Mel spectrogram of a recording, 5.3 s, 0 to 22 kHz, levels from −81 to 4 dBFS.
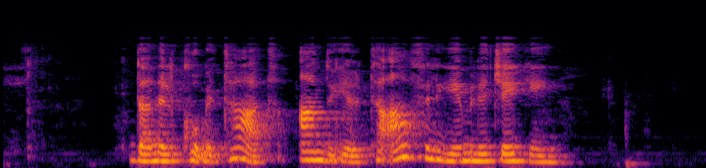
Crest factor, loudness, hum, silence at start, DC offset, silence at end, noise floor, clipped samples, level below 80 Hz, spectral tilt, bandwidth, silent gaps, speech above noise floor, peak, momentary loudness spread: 18 dB; -19 LUFS; none; 0.2 s; under 0.1%; 0.55 s; -61 dBFS; under 0.1%; -54 dBFS; -6 dB/octave; 9 kHz; none; 43 dB; -2 dBFS; 6 LU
